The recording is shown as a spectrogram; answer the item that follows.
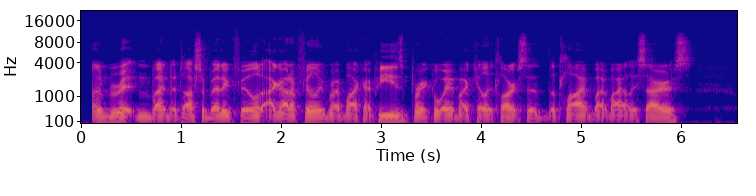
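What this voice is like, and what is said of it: Congested, sick-sounding voice. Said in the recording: “I know I sound awful. I've been sick, and I know I sound congested.”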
